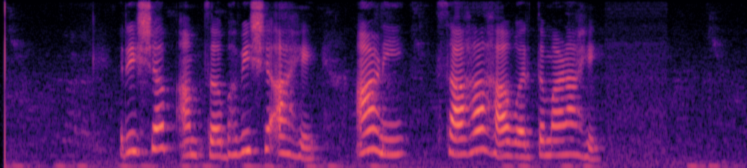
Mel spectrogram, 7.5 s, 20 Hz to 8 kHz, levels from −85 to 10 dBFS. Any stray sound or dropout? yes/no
no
